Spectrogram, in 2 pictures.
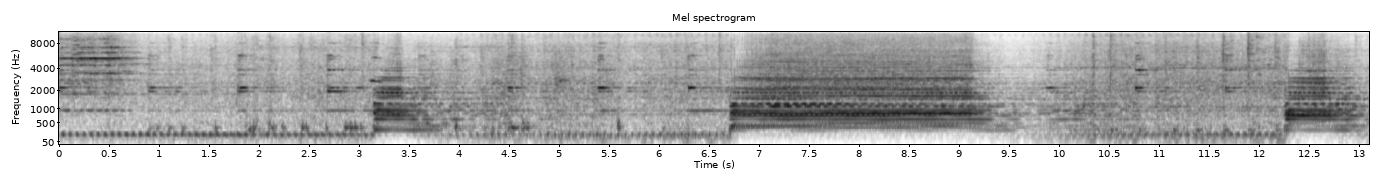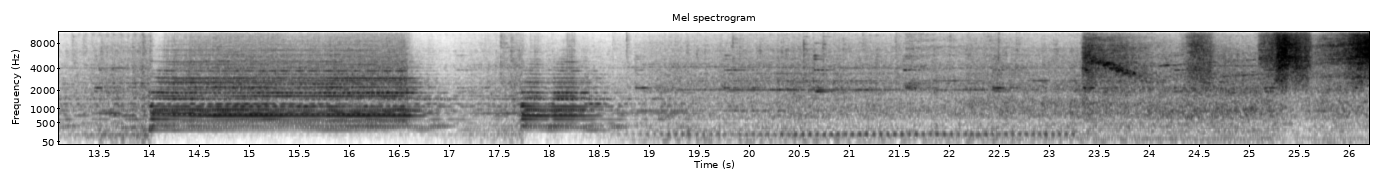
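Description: Diesel locomotive of a Norfolk Southern work train sounding its air horn in a series of long blasts as it approaches, with the steady drone of its engine between the blasts.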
